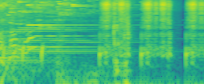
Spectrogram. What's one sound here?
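A short cheerful victory jingle chimes.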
